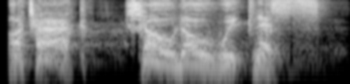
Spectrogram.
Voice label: order, grunt sounds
